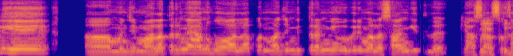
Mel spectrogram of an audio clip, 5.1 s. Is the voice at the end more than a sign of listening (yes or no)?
yes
